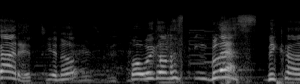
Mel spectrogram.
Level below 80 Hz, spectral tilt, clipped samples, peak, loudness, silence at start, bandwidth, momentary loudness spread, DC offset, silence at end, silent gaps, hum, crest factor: -54 dBFS; -4.5 dB/octave; under 0.1%; -12 dBFS; -29 LUFS; 0 s; 11 kHz; 11 LU; under 0.1%; 0 s; none; none; 18 dB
